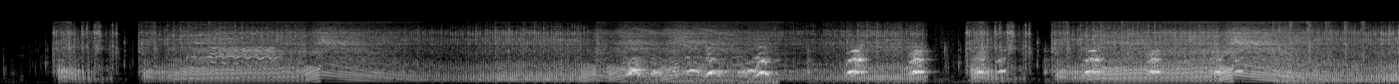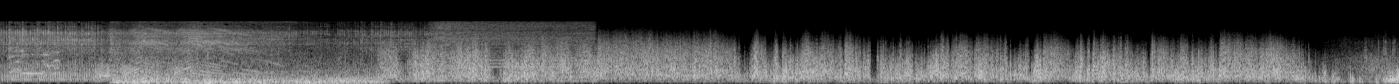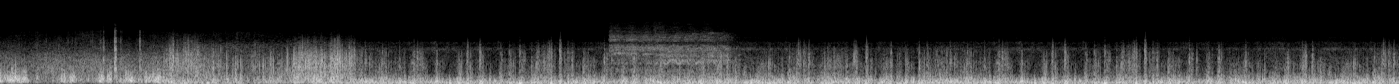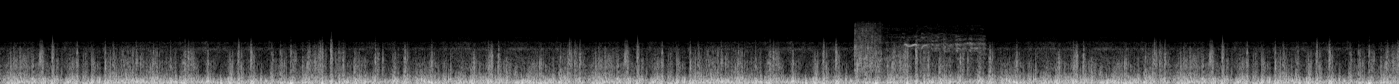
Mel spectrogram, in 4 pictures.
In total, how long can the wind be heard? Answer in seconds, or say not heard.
41 s.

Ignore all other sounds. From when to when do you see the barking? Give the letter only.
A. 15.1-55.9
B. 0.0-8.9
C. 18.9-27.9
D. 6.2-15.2
D.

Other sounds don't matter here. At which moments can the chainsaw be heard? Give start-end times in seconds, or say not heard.
0.0-20.0.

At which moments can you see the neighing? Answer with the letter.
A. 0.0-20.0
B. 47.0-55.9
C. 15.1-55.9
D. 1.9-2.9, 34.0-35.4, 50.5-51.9
D.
